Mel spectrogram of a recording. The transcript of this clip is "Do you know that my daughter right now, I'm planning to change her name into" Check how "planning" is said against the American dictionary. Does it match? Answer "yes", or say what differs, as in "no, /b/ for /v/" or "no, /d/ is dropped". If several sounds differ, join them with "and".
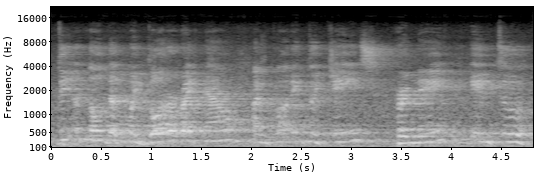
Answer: no, /l/ is dropped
